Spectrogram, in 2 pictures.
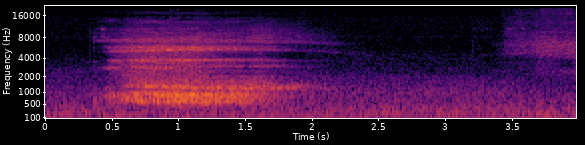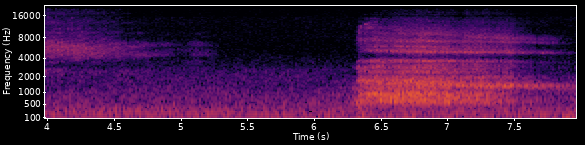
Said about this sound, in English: Breathing along with it.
